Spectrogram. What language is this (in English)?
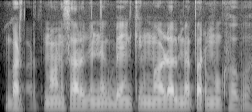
Magahi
